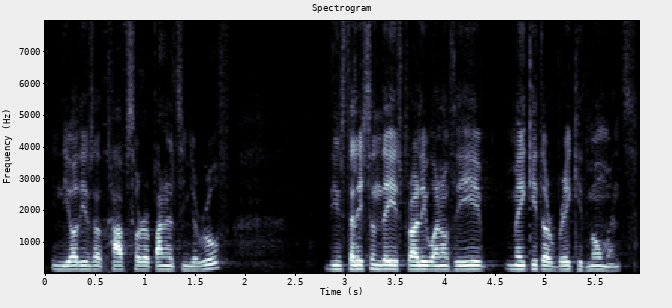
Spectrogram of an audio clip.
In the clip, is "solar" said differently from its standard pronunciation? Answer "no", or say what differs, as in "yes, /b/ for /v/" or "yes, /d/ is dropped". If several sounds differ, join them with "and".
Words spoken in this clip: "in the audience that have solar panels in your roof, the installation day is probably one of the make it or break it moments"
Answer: yes, /l/ is dropped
